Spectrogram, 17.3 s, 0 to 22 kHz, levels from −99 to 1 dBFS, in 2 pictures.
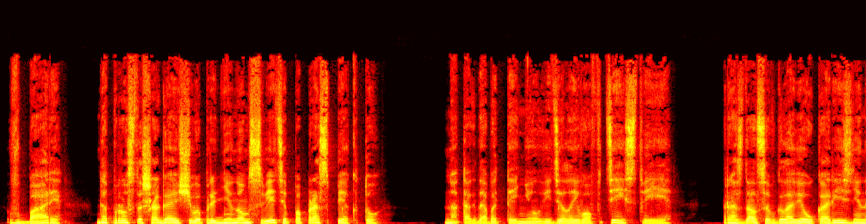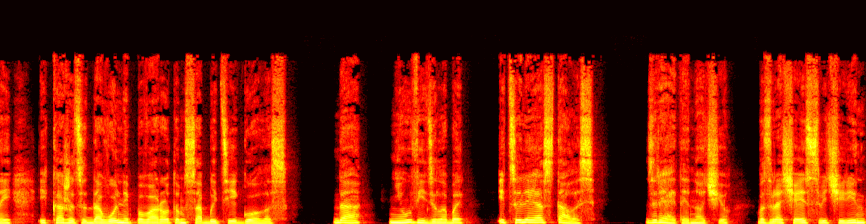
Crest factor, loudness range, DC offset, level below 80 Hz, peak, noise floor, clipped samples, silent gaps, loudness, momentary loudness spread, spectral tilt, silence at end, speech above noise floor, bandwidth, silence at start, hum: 14 dB; 4 LU; under 0.1%; -58 dBFS; -2 dBFS; -74 dBFS; under 0.1%; none; -16 LUFS; 9 LU; -4.5 dB/octave; 0 s; 59 dB; 17.5 kHz; 0.1 s; none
